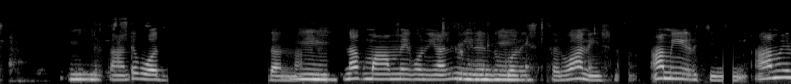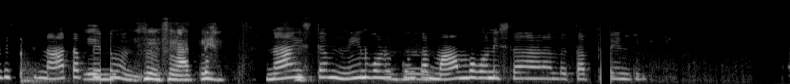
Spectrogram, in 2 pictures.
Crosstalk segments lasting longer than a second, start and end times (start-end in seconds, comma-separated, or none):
none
